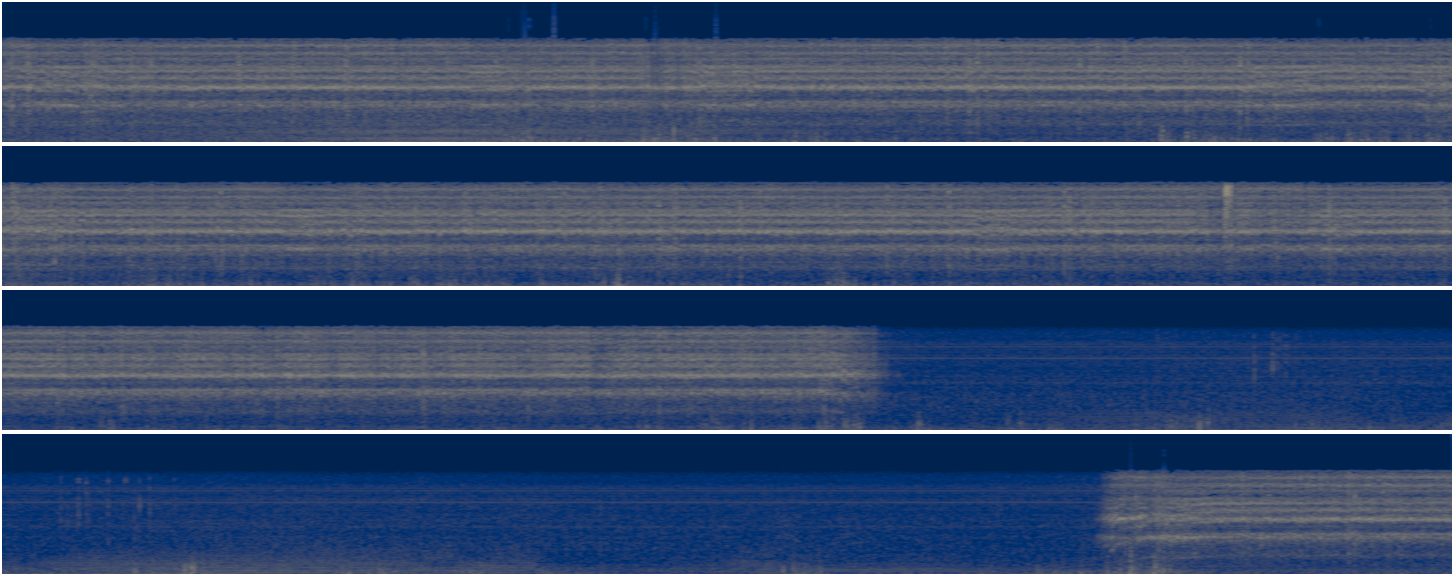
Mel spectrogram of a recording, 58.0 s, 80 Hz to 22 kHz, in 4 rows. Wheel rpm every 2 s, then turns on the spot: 160, 160, 160, 160, 160, 160, 160, 160, 160, 160, 160, 160, 160, 160, 160, 160, 160, 160, 130, 0, 0, 0, 0, 0, 0, 0, 0, 90, 160.
none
